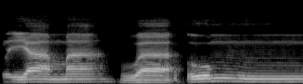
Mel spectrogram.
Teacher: Mim tasdid bacaan gunah ya dibaca mendengung ditahan biar tampak dengungannya.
